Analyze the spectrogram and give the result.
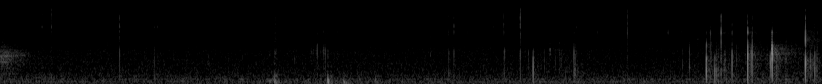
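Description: Long acrylic nails tap and scratch along the plastic body of a small glue stick tube with a red cap and purple base, held upright close to the mic. Quiet, scattered clicks and soft scraping rustles play over a low hiss, then a run of sharper, brighter taps builds toward the end.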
